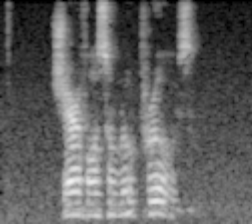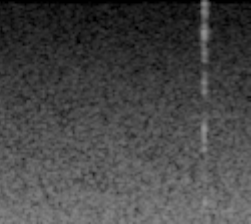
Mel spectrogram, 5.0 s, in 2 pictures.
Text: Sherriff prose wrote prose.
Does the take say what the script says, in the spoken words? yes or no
no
